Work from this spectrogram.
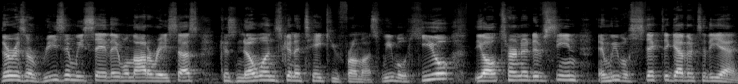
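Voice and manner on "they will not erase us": ordinary talk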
